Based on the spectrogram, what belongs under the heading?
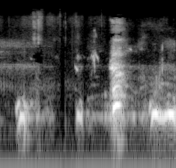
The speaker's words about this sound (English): Do you hear the owl? Oh my gosh.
